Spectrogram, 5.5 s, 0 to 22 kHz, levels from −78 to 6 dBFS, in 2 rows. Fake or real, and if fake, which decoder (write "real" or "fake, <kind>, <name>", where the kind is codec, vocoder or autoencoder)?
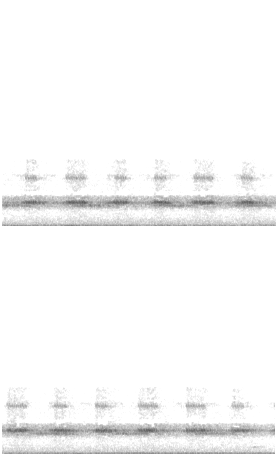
fake, vocoder, Vocos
